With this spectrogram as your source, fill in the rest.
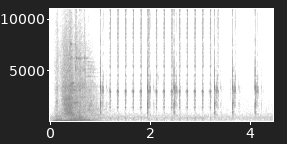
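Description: A counter ticks rapidly with short electronic clicks.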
